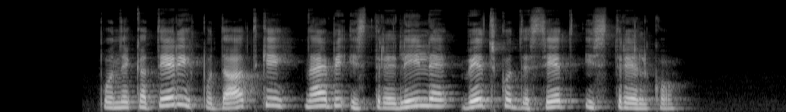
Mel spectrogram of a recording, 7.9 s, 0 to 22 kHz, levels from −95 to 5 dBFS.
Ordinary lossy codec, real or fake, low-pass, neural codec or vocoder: none; real; 19.8 kHz; none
